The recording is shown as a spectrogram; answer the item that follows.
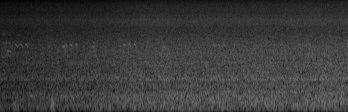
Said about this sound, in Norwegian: Snøsmelting i fjellet er i full gang. Elva som renner gjennom Sogndal sentrum, er stor og kraftig.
